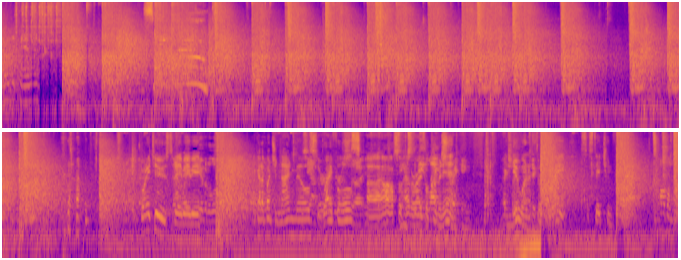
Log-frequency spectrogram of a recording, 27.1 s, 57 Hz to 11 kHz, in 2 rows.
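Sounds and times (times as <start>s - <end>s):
handgun shots with echo: 0.4s - 11.8s, 12.5s - 14.7s, 17.8s - 18.6s, 25.8s - 27.0s.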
